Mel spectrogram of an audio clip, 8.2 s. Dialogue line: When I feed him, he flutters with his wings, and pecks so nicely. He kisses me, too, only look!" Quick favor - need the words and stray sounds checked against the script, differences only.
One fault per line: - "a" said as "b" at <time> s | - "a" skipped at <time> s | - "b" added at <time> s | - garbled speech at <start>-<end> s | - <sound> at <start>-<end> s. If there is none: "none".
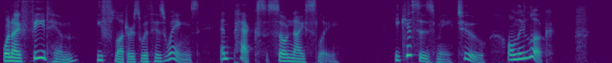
- breath at 7.7-8.0 s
